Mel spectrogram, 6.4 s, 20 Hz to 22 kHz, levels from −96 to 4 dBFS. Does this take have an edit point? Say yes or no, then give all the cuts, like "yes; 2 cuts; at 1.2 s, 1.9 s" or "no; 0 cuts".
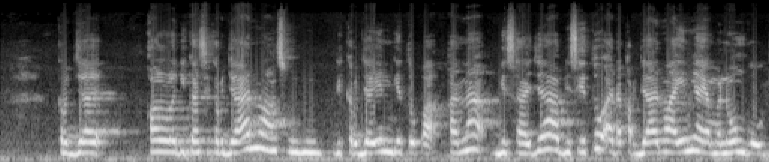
no; 0 cuts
